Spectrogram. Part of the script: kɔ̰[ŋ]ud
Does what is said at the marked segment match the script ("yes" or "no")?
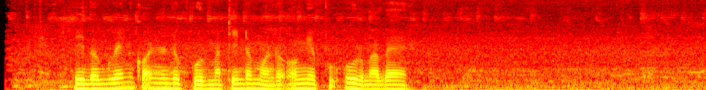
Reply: no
